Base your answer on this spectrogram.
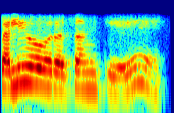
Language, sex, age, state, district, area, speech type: Kannada, female, 30-45, Karnataka, Dakshina Kannada, rural, conversation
